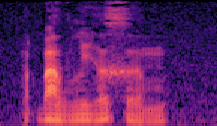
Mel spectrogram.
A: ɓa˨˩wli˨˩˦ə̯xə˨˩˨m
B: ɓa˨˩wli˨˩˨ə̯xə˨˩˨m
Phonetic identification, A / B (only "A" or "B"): A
